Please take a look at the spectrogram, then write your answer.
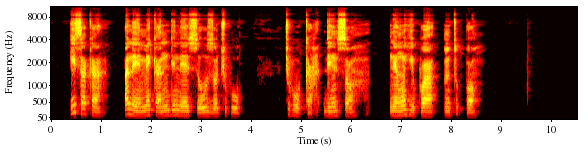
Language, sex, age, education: Igbo, male, 30-45, tertiary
